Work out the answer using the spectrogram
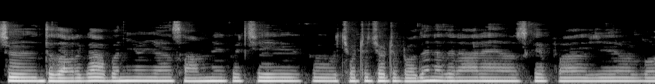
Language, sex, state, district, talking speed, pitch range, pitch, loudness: Hindi, male, Delhi, New Delhi, 130 wpm, 155-160 Hz, 160 Hz, -13 LUFS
